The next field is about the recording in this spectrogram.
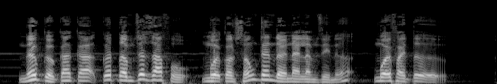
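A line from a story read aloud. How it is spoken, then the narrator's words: Sobbing. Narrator (Vietnamese): Anh Thư nức nở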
